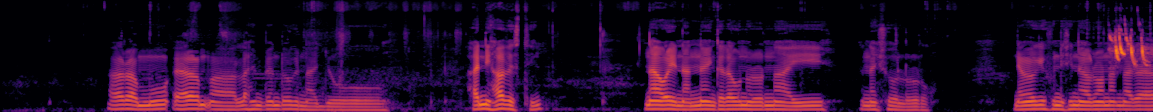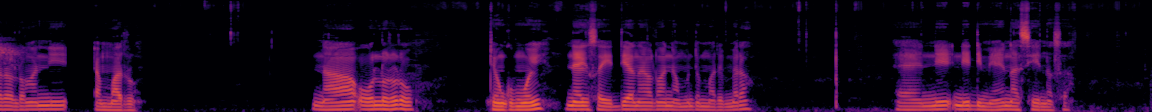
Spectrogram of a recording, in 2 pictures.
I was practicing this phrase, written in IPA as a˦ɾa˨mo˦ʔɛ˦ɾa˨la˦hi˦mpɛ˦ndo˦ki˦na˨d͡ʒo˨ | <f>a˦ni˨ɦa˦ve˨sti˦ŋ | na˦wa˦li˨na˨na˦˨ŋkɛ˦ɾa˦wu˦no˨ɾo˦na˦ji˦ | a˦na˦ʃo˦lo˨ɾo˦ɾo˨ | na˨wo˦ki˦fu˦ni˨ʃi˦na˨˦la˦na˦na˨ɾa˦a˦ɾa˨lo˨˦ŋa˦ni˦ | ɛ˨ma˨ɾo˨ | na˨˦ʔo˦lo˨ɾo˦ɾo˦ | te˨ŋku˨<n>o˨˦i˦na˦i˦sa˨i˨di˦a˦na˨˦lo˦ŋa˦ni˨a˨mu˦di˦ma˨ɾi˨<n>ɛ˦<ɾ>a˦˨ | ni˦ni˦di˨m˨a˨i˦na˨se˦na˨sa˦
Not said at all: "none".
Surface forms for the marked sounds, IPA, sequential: h, m, m, ɾ

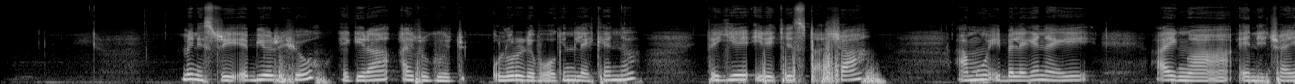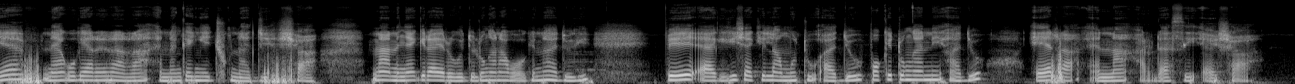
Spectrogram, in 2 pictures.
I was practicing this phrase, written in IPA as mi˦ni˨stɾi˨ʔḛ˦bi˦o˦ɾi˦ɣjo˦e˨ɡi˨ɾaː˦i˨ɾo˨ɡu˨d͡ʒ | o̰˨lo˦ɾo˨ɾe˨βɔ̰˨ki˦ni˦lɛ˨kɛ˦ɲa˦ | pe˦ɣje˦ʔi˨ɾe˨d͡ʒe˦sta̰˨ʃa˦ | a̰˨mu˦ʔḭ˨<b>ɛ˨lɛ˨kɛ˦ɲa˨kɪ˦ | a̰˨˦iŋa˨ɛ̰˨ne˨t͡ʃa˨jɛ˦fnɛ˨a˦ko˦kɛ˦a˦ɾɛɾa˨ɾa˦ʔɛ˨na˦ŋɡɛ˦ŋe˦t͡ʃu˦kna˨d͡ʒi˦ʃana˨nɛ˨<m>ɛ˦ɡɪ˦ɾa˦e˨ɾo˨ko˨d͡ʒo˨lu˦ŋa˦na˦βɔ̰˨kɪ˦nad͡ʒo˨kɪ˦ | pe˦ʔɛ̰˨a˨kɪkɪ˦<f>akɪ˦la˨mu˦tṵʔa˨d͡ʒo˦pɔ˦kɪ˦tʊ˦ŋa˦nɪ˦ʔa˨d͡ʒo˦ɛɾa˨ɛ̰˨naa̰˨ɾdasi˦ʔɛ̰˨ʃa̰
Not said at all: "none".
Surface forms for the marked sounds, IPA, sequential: b, ɲ, ʃ

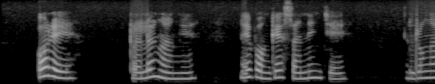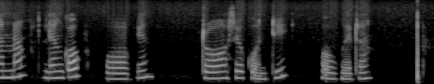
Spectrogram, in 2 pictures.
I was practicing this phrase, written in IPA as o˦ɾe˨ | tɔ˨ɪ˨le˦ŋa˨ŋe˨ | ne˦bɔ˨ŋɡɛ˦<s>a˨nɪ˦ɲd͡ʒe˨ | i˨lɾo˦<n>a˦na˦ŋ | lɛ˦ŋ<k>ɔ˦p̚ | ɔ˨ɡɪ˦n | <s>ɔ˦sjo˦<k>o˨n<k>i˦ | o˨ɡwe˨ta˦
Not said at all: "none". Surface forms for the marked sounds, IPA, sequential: s, ŋ, ɡ, t, k, t

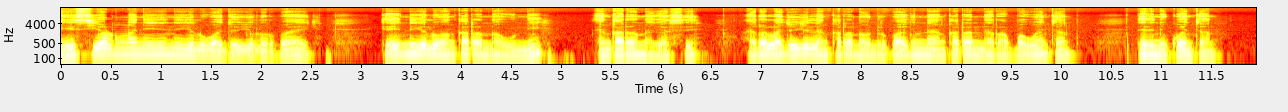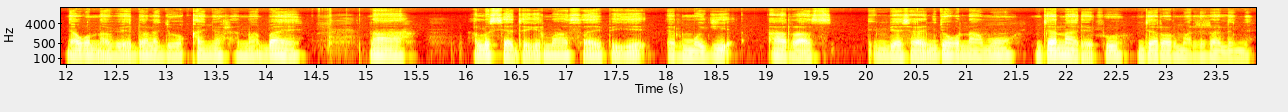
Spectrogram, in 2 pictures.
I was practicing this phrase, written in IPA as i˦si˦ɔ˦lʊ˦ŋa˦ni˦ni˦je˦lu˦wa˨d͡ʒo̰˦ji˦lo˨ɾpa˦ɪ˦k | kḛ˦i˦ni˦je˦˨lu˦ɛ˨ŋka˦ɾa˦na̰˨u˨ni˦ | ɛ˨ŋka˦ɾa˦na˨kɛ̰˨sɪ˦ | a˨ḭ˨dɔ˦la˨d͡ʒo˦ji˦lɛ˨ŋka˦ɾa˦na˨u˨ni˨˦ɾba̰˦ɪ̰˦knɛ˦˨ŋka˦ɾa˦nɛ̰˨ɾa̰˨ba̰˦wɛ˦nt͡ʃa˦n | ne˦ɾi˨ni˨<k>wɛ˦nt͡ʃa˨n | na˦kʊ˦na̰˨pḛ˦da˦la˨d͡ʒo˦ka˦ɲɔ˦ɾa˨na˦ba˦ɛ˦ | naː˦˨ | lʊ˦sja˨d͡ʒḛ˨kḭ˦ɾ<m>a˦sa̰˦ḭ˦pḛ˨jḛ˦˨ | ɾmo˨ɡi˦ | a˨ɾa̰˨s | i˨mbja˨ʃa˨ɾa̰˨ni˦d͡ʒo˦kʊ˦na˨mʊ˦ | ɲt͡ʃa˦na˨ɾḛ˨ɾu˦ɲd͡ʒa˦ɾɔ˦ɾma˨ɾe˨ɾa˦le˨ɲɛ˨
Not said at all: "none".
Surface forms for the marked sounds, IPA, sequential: k, m

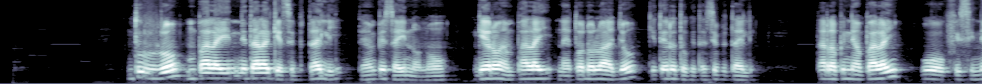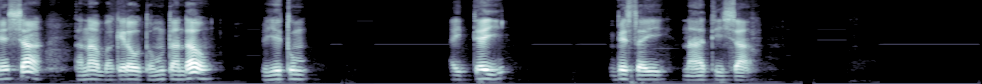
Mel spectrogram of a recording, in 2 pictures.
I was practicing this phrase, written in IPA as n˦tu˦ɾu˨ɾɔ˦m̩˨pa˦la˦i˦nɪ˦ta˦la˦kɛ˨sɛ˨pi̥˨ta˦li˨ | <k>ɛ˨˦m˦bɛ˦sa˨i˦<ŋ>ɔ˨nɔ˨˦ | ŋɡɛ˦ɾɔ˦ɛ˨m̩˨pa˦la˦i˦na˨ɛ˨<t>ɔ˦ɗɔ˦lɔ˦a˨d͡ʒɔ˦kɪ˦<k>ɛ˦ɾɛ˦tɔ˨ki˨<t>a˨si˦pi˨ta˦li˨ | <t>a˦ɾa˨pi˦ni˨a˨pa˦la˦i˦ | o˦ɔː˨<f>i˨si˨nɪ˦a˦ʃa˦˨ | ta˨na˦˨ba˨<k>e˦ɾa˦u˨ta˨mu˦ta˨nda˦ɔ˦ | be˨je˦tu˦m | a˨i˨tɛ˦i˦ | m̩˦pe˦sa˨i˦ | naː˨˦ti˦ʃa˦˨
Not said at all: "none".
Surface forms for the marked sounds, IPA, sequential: t, n, t, t, t, t, f, k

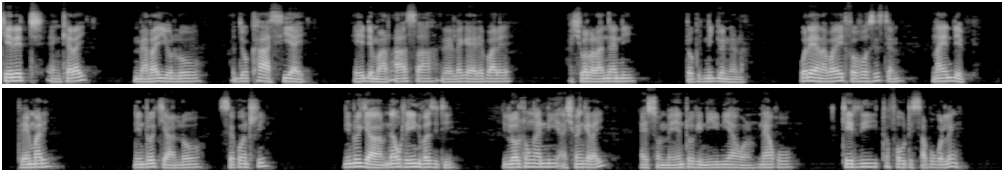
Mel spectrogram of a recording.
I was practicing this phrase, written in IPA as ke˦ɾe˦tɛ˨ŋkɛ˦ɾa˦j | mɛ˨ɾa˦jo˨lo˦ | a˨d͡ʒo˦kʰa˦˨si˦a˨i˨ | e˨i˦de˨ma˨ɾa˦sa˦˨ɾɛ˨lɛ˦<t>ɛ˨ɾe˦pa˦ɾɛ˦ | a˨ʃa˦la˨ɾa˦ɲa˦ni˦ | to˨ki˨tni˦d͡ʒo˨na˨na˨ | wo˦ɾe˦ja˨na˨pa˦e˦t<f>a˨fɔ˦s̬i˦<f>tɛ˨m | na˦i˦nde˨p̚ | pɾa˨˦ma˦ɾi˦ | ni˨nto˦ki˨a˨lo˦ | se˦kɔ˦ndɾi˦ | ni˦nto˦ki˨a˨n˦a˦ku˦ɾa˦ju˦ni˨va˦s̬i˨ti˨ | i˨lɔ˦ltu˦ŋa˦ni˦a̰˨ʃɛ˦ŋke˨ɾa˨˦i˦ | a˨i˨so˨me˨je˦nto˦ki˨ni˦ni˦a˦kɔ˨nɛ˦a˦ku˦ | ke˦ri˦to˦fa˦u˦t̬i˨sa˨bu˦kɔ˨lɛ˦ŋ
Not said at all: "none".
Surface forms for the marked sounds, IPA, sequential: k, f, s

